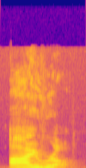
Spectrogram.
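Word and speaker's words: αἴρω: vowel is an ioda the alpha ioda D thong is pronounced I like in the English word Isle and so the Greek word that means I raise or take up is pronounced iro iro you can ignore those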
